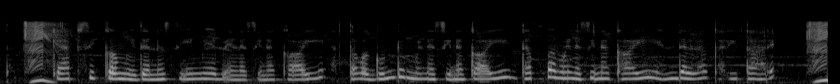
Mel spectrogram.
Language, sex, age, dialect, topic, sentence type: Kannada, female, 18-24, Mysore Kannada, agriculture, statement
